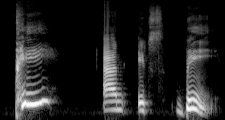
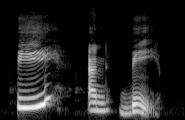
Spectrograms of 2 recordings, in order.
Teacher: when you produce these sounds the air will have to come out of your mouth with a burst. It has to be released suddenly and with a burst.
